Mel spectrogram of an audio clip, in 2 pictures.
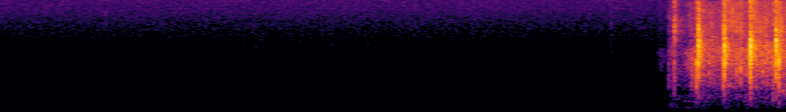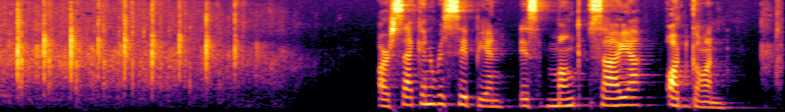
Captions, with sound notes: (audience claps) Our second recipient is Munkhzaya Otgon.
